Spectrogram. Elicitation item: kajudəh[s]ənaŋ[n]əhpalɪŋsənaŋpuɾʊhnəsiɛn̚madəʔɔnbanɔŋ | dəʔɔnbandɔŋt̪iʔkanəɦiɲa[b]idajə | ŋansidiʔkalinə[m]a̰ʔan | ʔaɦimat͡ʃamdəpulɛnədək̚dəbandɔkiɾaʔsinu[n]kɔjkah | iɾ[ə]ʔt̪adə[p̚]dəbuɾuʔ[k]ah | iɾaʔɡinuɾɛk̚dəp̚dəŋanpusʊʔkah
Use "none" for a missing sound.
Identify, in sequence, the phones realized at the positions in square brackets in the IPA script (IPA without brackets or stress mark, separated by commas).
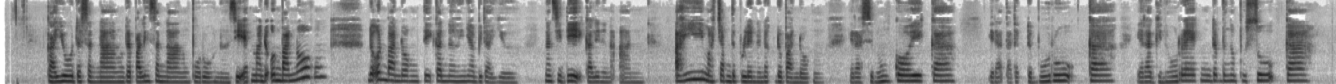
s, d, b, n, ŋ, a, k̚, k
